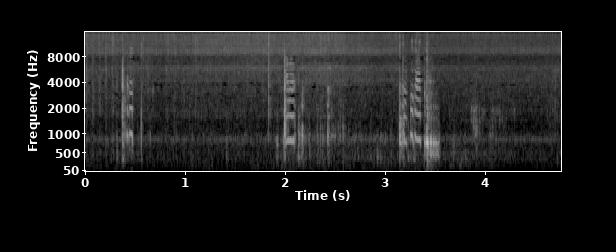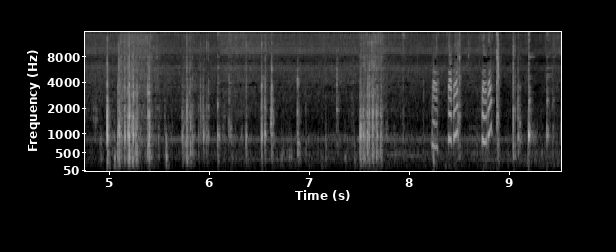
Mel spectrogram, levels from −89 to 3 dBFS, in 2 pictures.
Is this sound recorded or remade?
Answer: recorded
